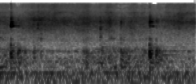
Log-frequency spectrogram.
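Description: Ginger sizzles hard in a hot wok for Sichuan jjajang while a utensil stirs and scrapes it around, with a couple of sharp metallic clinks against the pan, close and loud with no voices.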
